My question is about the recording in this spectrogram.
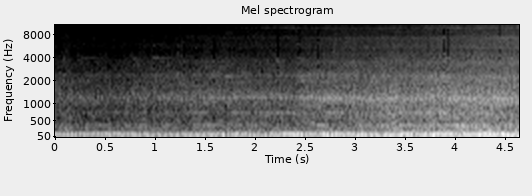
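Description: Passenger train locomotive approaching head-on at speed. Its low rumble grows steadily louder, and a rushing noise builds in the second half as it ploughs through snow beside the platform.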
